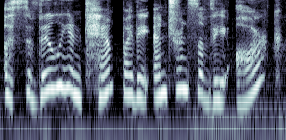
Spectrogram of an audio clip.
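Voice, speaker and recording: A woman's voice: sits high, expressive, moderate pace, darkish tone. A woman voicing a formal, archaic-speaking game character with a theatrical manner. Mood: musing. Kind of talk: video game voice acting.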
